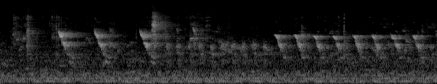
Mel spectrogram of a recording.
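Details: Home colony of budgerigars, eating, playing and fighting: several quick downward-sliding chirps, then a steady string of short, even, tinny notes repeated about four times a second, like chattering warble.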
